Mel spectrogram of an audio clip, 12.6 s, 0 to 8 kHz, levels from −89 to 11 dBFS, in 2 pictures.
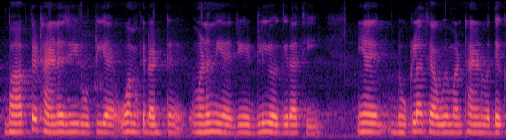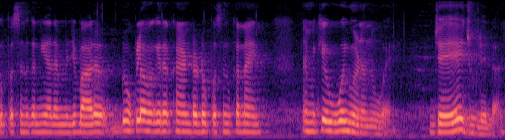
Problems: constant background noise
